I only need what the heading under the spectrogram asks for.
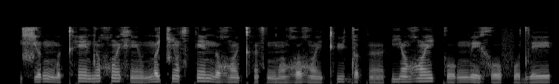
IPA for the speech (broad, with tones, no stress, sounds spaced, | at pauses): ɕ ə˨˦ ŋ͡m ə˨ kʰ ẽ˦ d ə̃˦ χʷ ẽ˦ x ẽ˨ u̯ n ʌ˧ t͡ɕ õ˧ s k ẽ˦ n ə˧ ʁʷ ə̃˧ y̯ kʰ ə̃˨ s ŋ͡m õ˨ ʁʷ ə˨˦ ʁʷ ẽ˨ i̯ kʰ y˦ d ʌ˧ k ə̃˨ | j ə̃˦ ʁʷ ẽ˦ i̯ k o˨˦ ŋ͡m e˦˨ x o˨˦ f o˨ d l e˦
